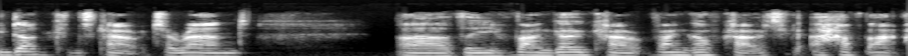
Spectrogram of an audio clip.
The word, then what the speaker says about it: Van Gogh: that you I I like that you said Van Gogh because that is the correct pronunciation no matter what your British but it's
